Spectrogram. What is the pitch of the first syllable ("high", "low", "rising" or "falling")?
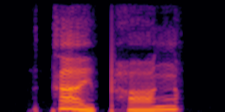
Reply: falling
